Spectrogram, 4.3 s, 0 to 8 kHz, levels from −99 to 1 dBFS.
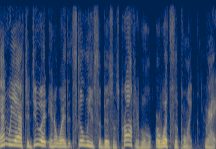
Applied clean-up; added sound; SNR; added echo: none; none; none; none.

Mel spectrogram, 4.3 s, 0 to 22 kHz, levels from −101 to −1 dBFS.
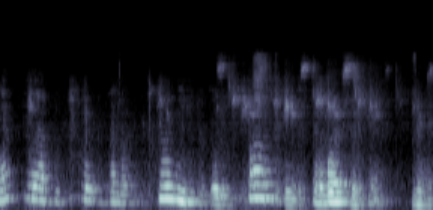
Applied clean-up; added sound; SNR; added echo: neural mask model DeepFilterNet 3.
